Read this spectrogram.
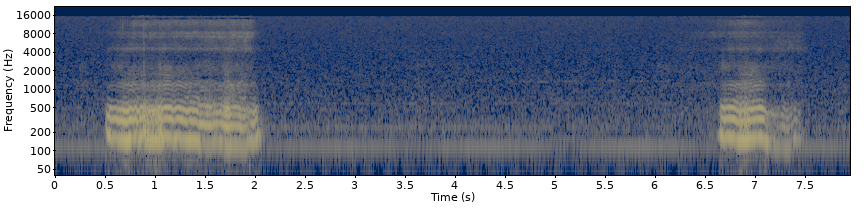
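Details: Snoring in a napping miniature schnauzer: two rattling, buzzy snores about six seconds apart in a quiet room, with silence between them.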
